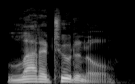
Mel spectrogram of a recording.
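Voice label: "latitudinal", British English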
